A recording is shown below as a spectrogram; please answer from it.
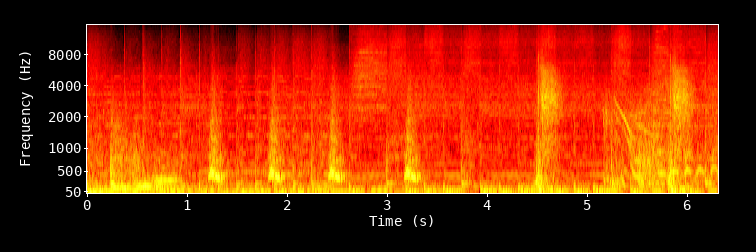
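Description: Comedic background music with cartoon sound effects laid over it: four short falling blips about a second apart, then two quick swooshes near the end, the last one a punch hit.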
